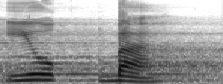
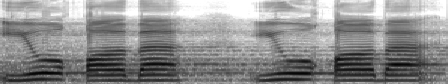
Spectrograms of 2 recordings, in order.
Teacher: ini merupakan huruf qof yaitu huruf qalqalah. Jadi qaf ini cara bacanya dipantulkan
